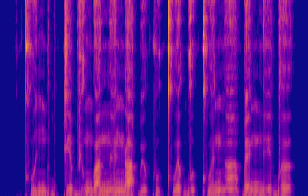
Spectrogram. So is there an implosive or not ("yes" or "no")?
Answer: yes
